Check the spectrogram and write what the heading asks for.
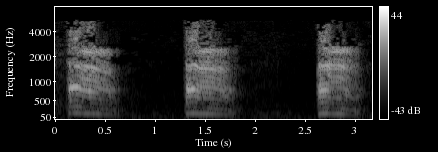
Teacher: نلاحظ أن حرف العين لم ينبتر الصوت عند النطق به كانبتار الباء والقاف، لم ينقطع، ولكنه لم يجري جريان الشين وجريان الثاء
